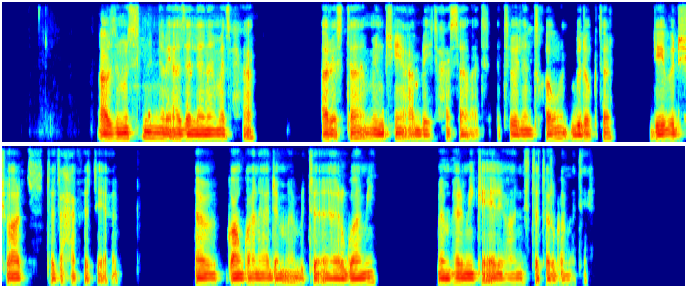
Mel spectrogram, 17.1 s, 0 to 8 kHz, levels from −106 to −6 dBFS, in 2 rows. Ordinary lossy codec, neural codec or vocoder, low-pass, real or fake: Opus, 64 kbps; none; 7.2 kHz; real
